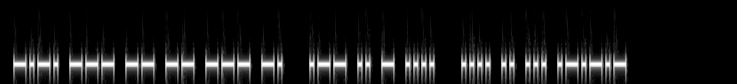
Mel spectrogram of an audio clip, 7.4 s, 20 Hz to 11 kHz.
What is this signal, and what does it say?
Morse code, heard as a keyed tone, about 30 wpm, 700 Hz. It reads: COMMON WITH HIS.
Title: Sentences from Top 1000 Words - Review Part 3 - 30wpm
